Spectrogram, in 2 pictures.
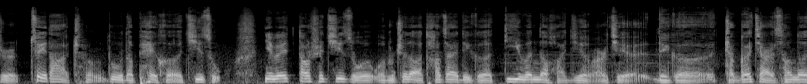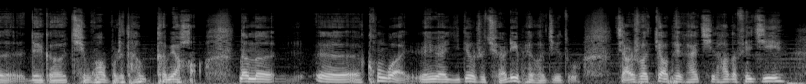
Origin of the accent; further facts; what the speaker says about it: Harbin, Heilongjiang, China; 我是哈尔滨人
